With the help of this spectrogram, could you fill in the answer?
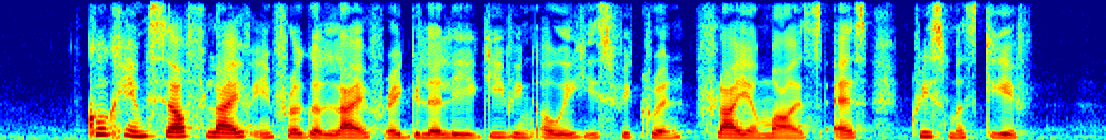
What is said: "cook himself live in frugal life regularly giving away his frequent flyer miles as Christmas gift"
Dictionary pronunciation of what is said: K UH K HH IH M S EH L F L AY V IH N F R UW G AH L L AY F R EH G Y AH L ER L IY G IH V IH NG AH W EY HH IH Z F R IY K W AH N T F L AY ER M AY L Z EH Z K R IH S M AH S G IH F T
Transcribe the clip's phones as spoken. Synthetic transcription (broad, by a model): K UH K HH IH M S EH L F L AY F IH N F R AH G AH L L AY F R EH G Y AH L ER L IY G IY V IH NG AH W EY HH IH S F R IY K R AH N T F L AY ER M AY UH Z EH S K R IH S M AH S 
